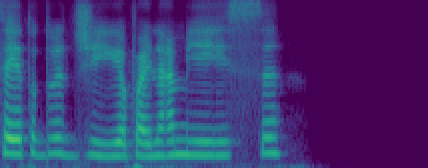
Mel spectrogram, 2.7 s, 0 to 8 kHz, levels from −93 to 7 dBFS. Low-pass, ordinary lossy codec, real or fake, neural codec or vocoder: none; none; fake; codec, 16 kHz, about 1 kbps, DyCAST, with the encoder's durations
